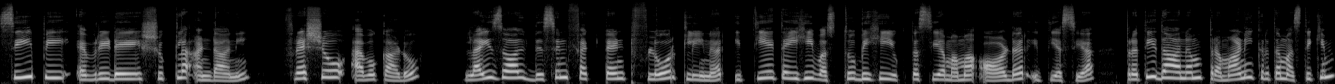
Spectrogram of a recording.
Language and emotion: Sanskrit, neutral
